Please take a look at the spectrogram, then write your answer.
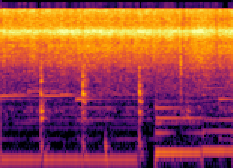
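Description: Tomatoes and salt stirred in a frying pan, a steady sizzle broken by a few sharp scrapes of the spoon against the pan, close and fairly loud with no talking.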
